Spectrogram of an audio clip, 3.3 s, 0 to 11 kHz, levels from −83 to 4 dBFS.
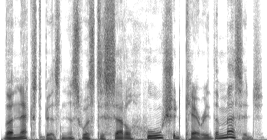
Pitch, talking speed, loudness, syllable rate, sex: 125 Hz, 195 wpm, -17 LUFS, 5.3 syllables/s, male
